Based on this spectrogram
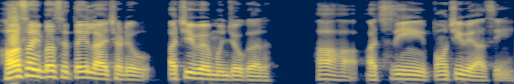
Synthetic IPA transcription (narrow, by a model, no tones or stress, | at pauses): haːsaːĩbɐsɦɪt̪əilaːɪt͡ɕʰɐɽijo | ɐt͡ɕiʋijomʊ̃ɦɪ̃ɲd͡ʑoɡʱɐɾ | haːɦa̰ːɐsĩːpɐɦʊ̃t͡ɕiʋijaːsḭ̃ː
